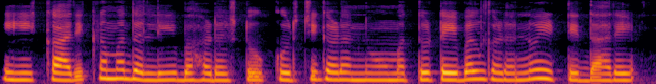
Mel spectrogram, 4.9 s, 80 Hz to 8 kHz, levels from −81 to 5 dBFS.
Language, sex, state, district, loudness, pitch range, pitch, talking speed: Kannada, female, Karnataka, Bidar, -16 LUFS, 235-255 Hz, 240 Hz, 95 wpm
